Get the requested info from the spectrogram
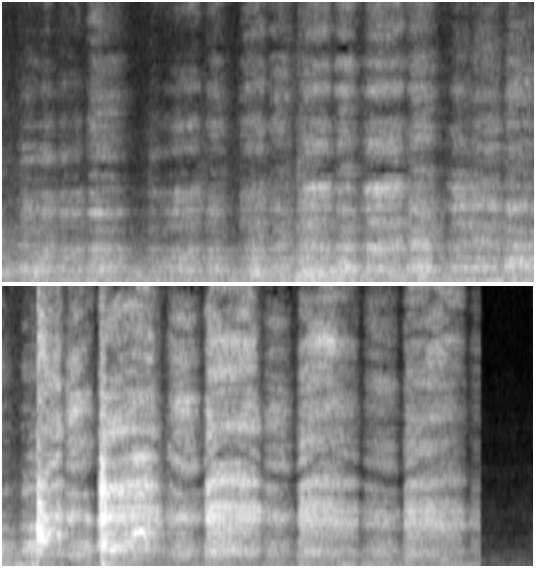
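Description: A man breathing hard through clenched teeth, strained and gasping, with the breaths growing into a louder series of harsh rasping exhales about once a second from a little past halfway.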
